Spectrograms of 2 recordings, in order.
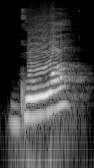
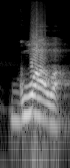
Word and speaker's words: guava: we pronounce it Goa do we pronounce it as Goa no the correct pronunciation is guaa it is pronounced as guaa for example fresh guava is rich in vitamin C and tastes sweet and time okay it is pronounced this guava not as Goa okay this one it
